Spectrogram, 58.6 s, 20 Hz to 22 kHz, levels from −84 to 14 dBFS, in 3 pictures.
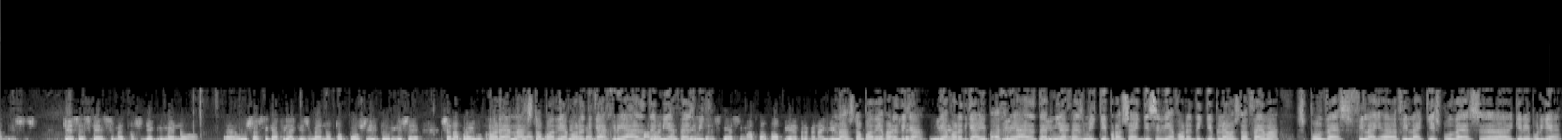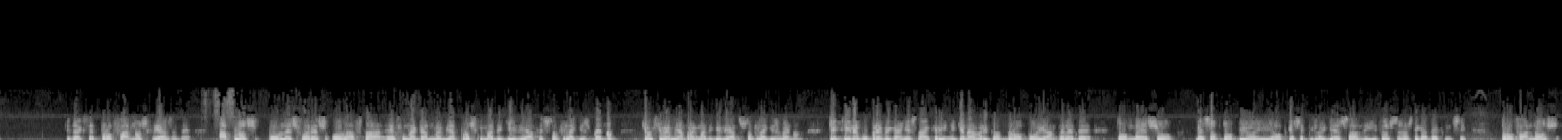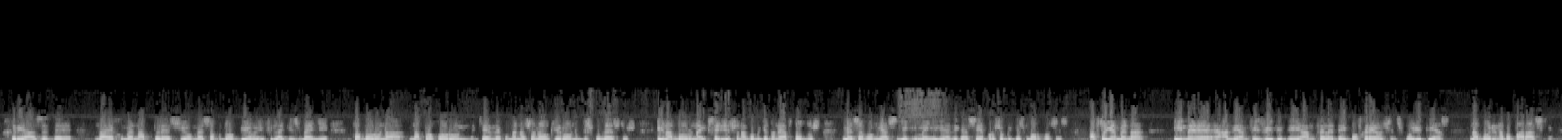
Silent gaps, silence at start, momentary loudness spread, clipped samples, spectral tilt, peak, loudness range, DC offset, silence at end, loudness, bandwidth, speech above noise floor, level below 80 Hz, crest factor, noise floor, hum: none; 0 s; 5 LU; under 0.1%; -5.5 dB/octave; 0 dBFS; 2 LU; under 0.1%; 0.15 s; -13 LUFS; 8.4 kHz; 37 dB; -50 dBFS; 14 dB; -50 dBFS; none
